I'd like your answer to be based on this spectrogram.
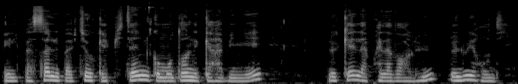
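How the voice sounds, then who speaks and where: A woman narrates a classic novel in a measured, expressive audiobook reading. Her voice is low, dark and mellow. It carries a husky grain throughout.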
